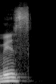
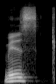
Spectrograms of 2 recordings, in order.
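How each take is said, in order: Both takes have the same delivery.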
